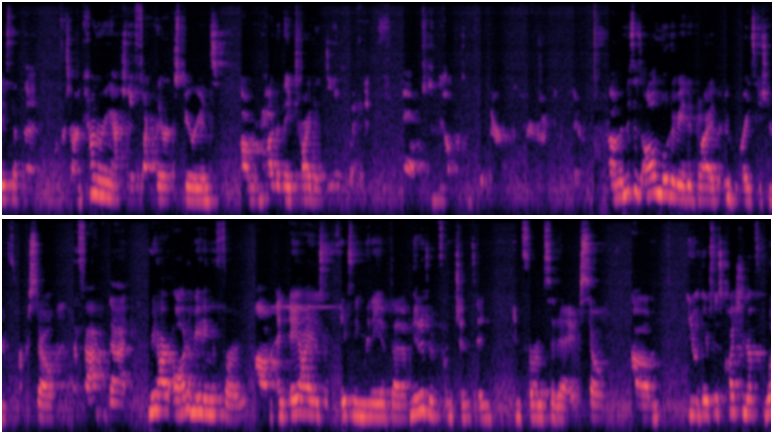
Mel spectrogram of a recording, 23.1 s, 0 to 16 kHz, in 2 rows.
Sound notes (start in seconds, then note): 7.7 speaks faintly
